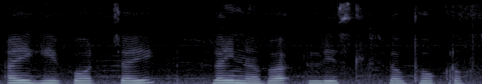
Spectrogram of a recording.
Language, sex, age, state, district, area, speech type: Manipuri, female, 45-60, Manipur, Churachandpur, urban, read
